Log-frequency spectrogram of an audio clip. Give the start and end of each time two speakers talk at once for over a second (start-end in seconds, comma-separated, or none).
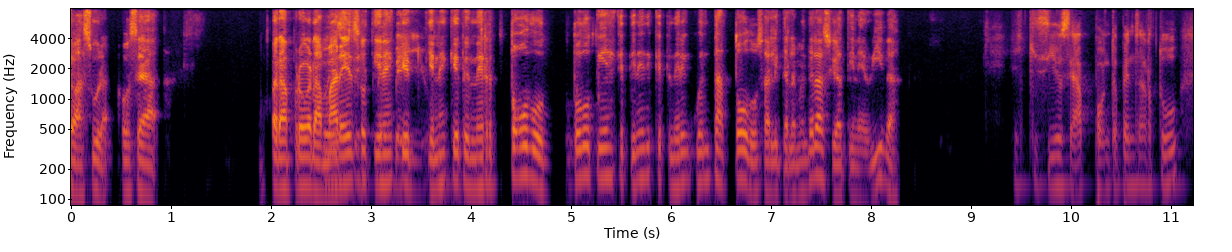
2.5-3.7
